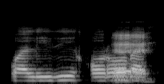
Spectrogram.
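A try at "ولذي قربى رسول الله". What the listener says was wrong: Dulu. Jangan ditanwinin. Ini kan mudhaf. Walidhi qorobati Rasulillahi.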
